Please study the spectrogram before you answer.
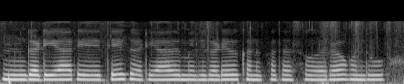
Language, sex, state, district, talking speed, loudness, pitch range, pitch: Kannada, female, Karnataka, Bidar, 90 wpm, -15 LUFS, 215-225 Hz, 220 Hz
